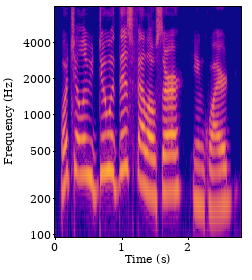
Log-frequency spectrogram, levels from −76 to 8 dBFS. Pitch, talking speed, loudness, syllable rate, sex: 250 Hz, 215 wpm, -15 LUFS, 5.3 syllables/s, female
